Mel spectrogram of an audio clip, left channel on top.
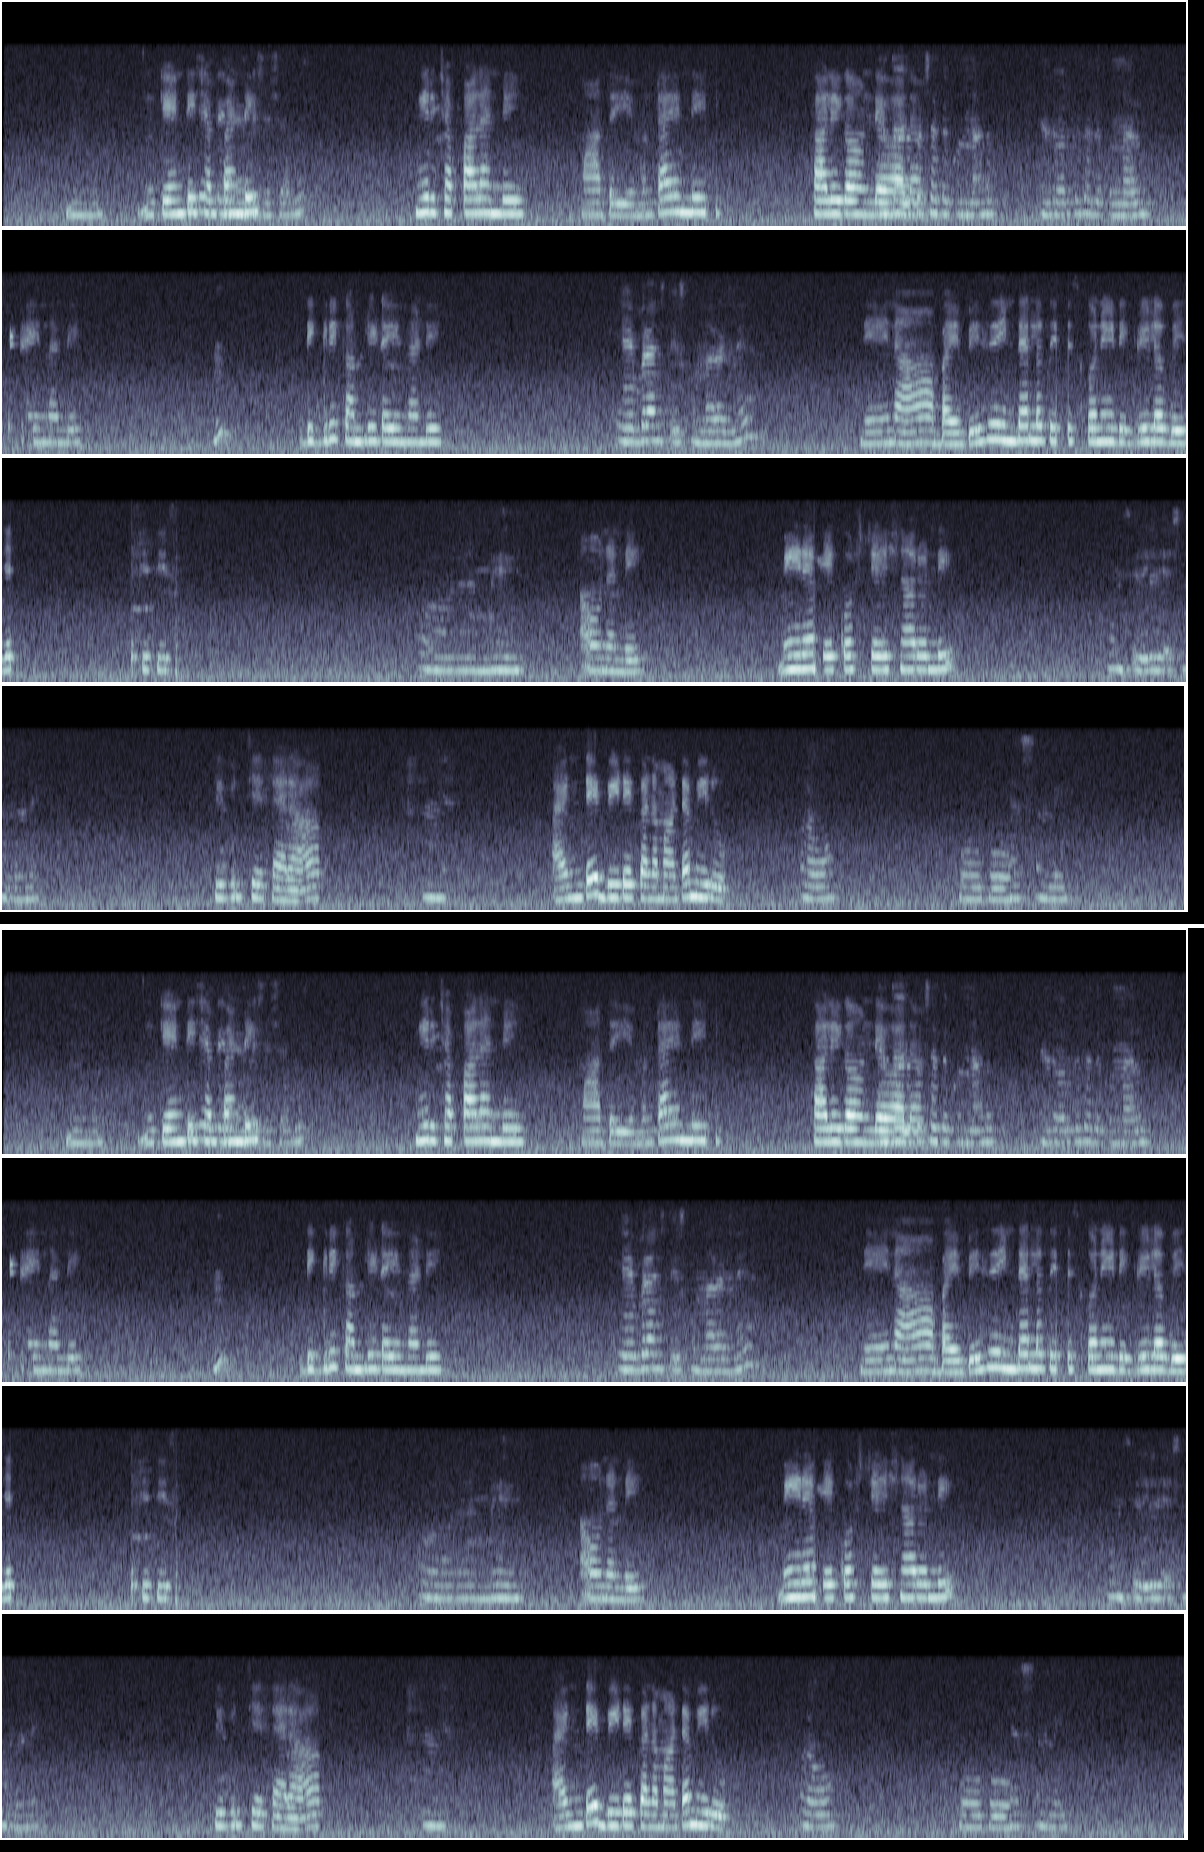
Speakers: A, in the centre; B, on the left.
A: మ్మ్ ఇంకేంటి
B: ఇంకేంటేంటి
A: చెప్పండి
B: విశేషాలు
A: మీరు చెప్పాలండి మాతో ఏముంటాయండి ఖాళీగా ఉండేవాళ్ళం
B: ఎంత వరకు చదువుకున్నారు. ఎంత వరకు చదువుకున్నారు
A: డిగ్రీ అయిందండీ
B: మ్మ్
A: డిగ్రీ కంప్లీట్ అయ్యిందండి
B: ఏ బ్రాంచ్ తీసుకున్నారండి
A: నేనా బైపీసీ ఇంటర్లో తీసుకొని డిగ్రీలో బీజే స్ తీసు
B: ఓనండి
A: అవునండి మీరేం ఏ కోర్స్ చేసినారండి
B: నేను సివిల్ చేసినామండి
A: సివిల్ చేసారా
B: మ్మ్
A: అంటే బీటెక్ అనమాట మీరు
B: హలో
A: ఓహో
B: ఎస్ అండి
